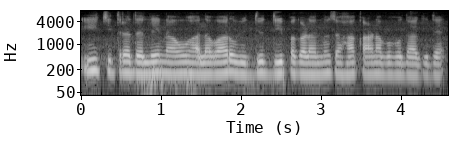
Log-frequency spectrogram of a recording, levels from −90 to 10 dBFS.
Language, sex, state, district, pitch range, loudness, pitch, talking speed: Kannada, female, Karnataka, Bangalore, 155-165 Hz, -17 LUFS, 160 Hz, 105 wpm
